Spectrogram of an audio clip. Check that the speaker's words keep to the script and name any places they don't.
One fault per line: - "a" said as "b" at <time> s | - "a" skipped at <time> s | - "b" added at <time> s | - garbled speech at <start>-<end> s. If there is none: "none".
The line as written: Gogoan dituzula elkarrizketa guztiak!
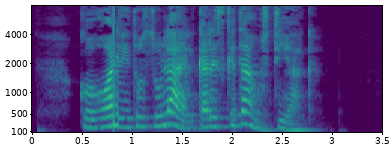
none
